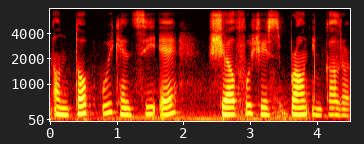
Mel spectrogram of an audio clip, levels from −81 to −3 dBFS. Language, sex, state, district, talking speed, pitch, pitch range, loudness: English, female, Nagaland, Dimapur, 160 wpm, 185 Hz, 175-195 Hz, -19 LUFS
